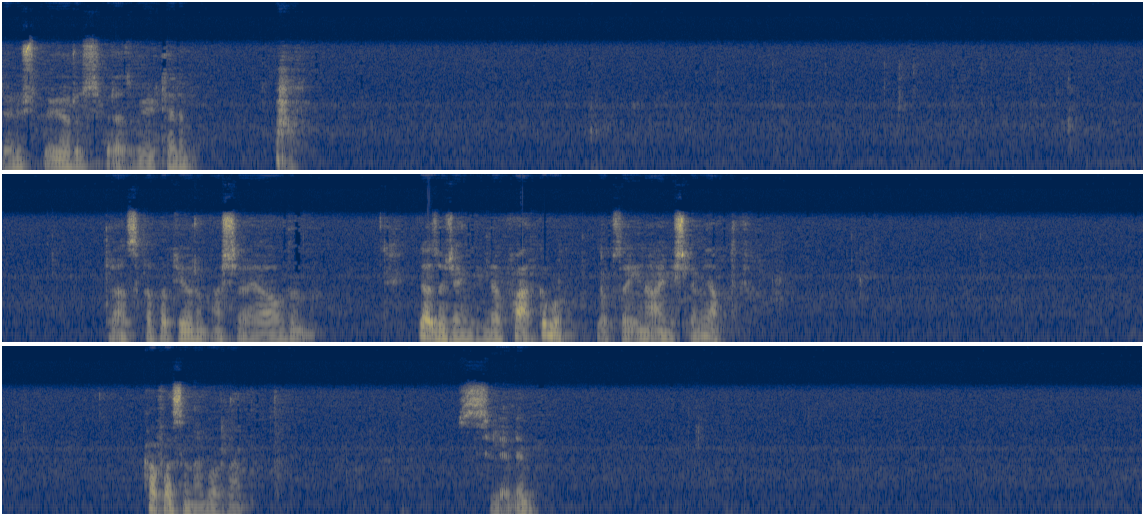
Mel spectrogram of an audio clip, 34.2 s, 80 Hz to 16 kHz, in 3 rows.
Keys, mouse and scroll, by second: 5.3 scroll up 1, 5.7 scroll down 1, 7.2-18.0 drag, 18.0-18.6 scroll up 1, 19.5-34.2 alt+drag.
